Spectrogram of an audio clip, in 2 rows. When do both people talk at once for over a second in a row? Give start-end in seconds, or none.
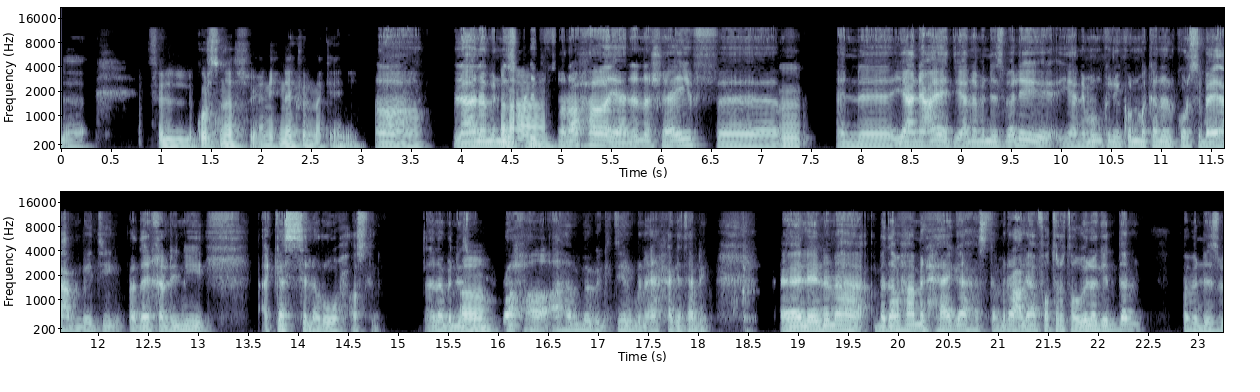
none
